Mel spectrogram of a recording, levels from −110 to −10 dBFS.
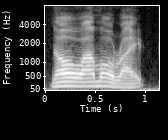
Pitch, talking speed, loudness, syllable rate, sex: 135 Hz, 210 wpm, -15 LUFS, 4.6 syllables/s, male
